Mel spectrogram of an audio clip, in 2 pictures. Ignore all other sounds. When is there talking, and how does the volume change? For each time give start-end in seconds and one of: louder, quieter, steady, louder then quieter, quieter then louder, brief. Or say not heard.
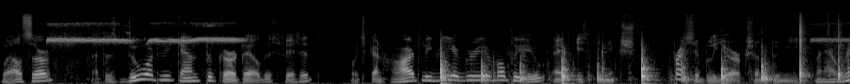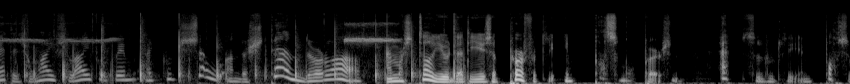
0.0-16.9 louder.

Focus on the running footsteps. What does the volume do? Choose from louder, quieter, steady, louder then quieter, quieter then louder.
quieter.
